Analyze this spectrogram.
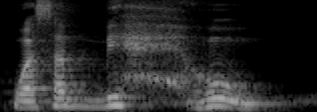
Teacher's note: Kemudian juga untuk mengidharkan ha ketika bertemu dengan ha di dalam kalimah wasabbihu. Nah, tidak diidghamkan.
